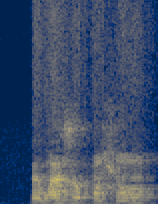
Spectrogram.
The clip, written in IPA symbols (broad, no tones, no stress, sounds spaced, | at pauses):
ø w œ̃ z o p õ ɕ ũ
